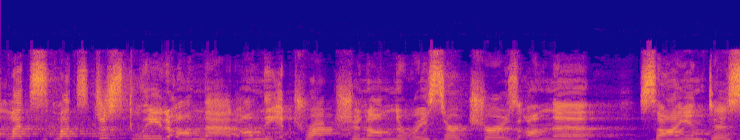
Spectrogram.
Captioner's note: applause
